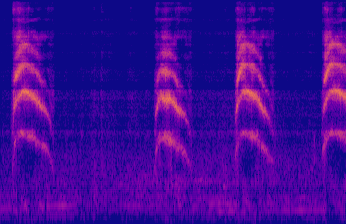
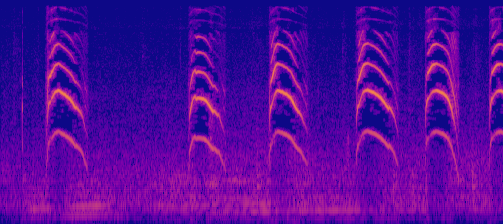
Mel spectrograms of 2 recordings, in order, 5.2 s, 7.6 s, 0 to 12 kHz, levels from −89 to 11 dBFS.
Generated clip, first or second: first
